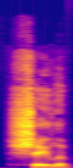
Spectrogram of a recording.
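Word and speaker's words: Cheyla: said she is just phenomenal at rapping it is spelled c h e y l a bands Shayla bands on Apple music or even YouTube as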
